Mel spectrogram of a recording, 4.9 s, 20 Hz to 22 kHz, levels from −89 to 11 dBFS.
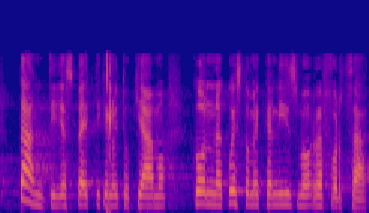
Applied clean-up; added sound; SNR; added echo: neural mask model Resemble Enhance denoiser.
